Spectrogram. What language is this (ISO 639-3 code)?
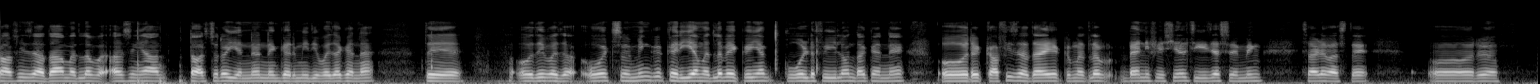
doi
